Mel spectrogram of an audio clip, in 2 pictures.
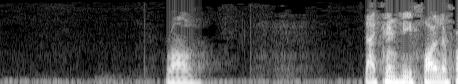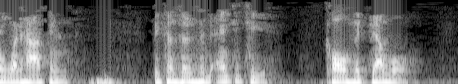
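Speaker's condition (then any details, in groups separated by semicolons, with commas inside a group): Cleft palate; congenital cleft palate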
